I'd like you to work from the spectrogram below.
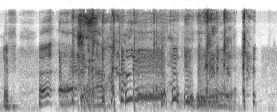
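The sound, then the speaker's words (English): A weird cough from someone who fell ill after a meal: a few harsh, abrupt coughs that break up loud conversation, mixed with chuckling and people talking. “I'm sorry for coughing too.”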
